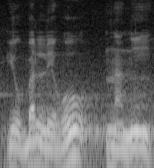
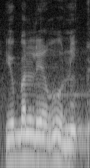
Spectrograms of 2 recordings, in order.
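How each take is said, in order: First: The word has two n syllables, -nuni. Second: The word has a single short n syllable. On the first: The original full form with both nuns. "jadi nunnya tuh dua" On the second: A shortened reading with one nun dropped. "boleh dibaca dihilangkan satu"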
